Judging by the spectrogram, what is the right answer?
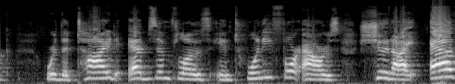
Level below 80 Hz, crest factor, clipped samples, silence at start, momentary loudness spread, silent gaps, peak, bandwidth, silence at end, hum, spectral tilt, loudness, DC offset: -44 dBFS; 12 dB; 0.7%; 0 s; 10 LU; none; 0 dBFS; 17 kHz; 0 s; none; -2.5 dB/octave; -12 LUFS; under 0.1%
